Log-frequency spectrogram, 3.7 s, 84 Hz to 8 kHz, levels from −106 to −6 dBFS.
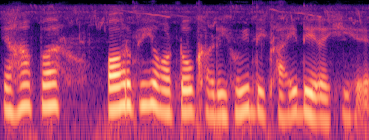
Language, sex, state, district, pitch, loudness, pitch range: Hindi, female, Madhya Pradesh, Dhar, 215 Hz, -20 LUFS, 190-250 Hz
